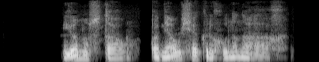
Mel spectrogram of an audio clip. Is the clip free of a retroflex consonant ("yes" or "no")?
yes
